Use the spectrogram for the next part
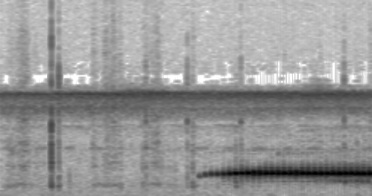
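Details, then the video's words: Frogs and toads calling at nightfall by a reservoir in front of a veranda. A steady high insect whine and scattered clicks come first, then a frog starts a fast, regular pulsed trill that grows louder over the last two seconds. "A SINFONIA DOS SAPOS, RÃS E PERERECAS"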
